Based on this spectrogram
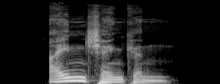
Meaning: to pour (a drink into a glass or cup)
- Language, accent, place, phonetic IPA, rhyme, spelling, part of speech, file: German, Germany, Berlin, [ˈaɪ̯nˌʃɛŋkn̩], -aɪ̯nʃɛŋkn̩, einschenken, verb, De-einschenken.ogg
